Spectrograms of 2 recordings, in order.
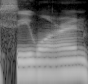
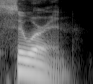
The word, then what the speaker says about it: Sewaren: It was technically Sea Warren, but if you look at it, it says Sewerin.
